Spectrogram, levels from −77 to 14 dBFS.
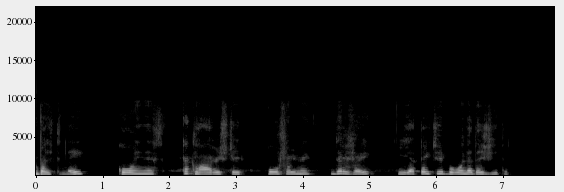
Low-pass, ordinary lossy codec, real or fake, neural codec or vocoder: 9.9 kHz; AAC, 48 kbps; fake; codec, 44.1 kHz, 2.6 kbps, SNAC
